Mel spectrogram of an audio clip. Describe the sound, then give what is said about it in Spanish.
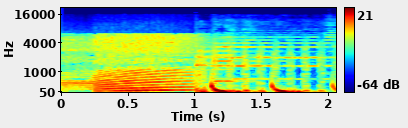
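A chainsaw drones steadily, then revs hard in three quick, loud bursts, its engine pitch surging and dropping with each pull of the throttle. “tractores, cortacéspedes, motosierras, desbrozadoras, la maquinaria agrícola para tu finca, terreno o jardín.”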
